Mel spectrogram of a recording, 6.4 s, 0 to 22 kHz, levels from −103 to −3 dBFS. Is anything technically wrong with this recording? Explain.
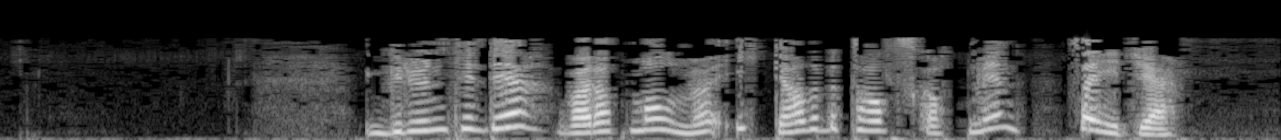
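Yes. Throughout the speech there is heavy AAC compression, likely AAC-LC at a rate that fits 16 kbps. Nothing survives above 7 kHz, and the starved bands make sibilants fizzy and vowels warble. A plain low-pass filter would dull the top without this smeared, watery texture.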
